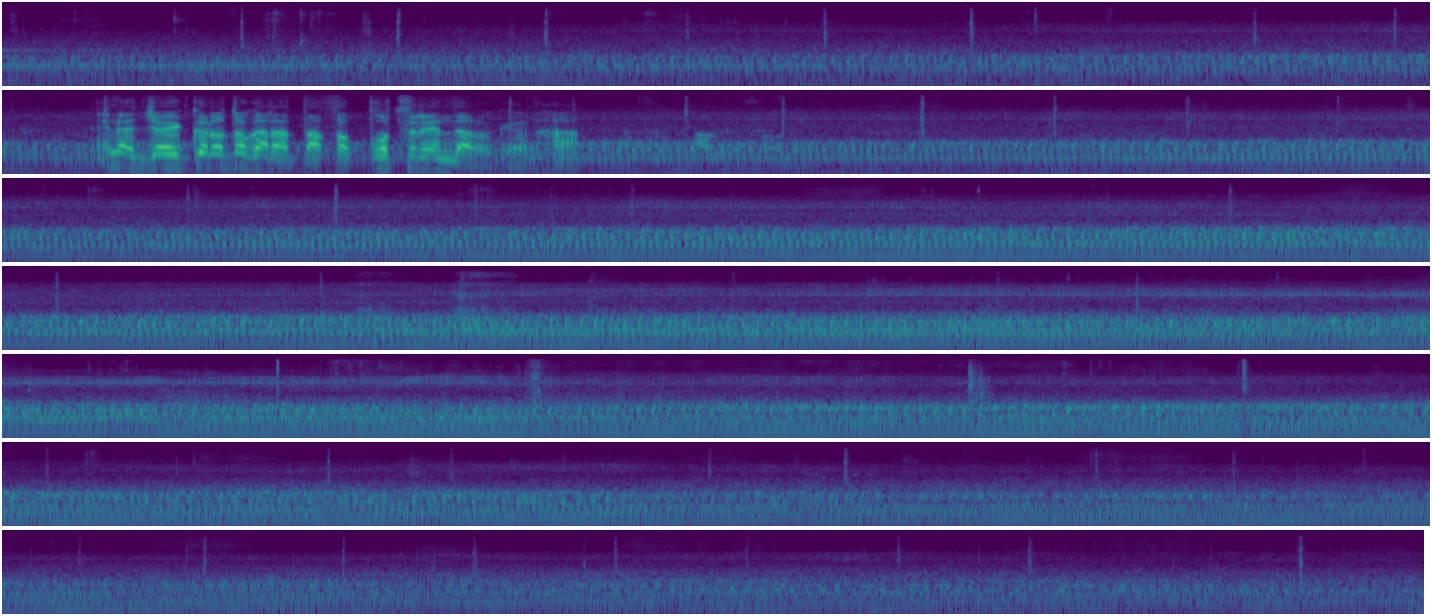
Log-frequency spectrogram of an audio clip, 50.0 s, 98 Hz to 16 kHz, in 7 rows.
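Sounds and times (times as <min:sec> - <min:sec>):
sharp ticks: 0:00.0 - 0:07.4, 0:08.8 - 0:23.5
boat engine idling: 0:00.0 - 0:49.9.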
